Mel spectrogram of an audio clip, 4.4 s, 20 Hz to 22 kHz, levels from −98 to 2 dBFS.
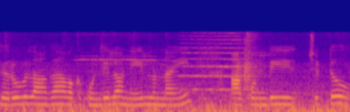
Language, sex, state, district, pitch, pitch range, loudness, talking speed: Telugu, male, Andhra Pradesh, Srikakulam, 215 Hz, 210-225 Hz, -31 LUFS, 125 wpm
